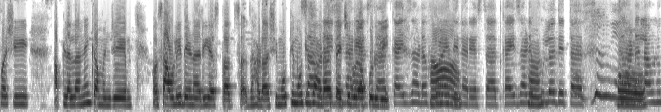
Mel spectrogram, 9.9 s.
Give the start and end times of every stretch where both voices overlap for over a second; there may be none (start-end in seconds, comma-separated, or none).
4.5-5.8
